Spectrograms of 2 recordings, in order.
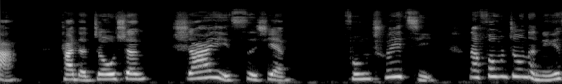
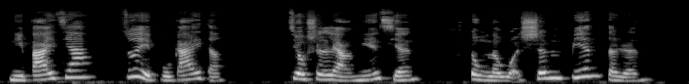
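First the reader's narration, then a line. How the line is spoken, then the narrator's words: Cold laugh. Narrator (Chinese): 惊鸿冷冷一笑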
